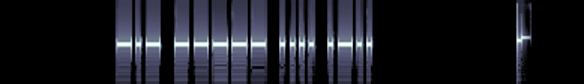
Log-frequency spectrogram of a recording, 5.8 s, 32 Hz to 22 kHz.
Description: Morse code, heard as a keyed tone, about 25 wpm, 700 Hz. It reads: K0HL
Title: USA Call Signs - 4 Characters - 2x Character Spacing - 25wpm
